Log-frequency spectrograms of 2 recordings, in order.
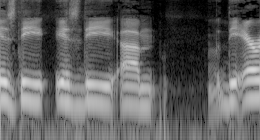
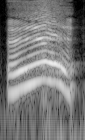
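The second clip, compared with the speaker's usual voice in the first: sharp forehand grunt, high and loud; tennis grunt; 10 semitones higher, 7 dB louder than usual. Shown as a demonstration. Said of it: "that's the noise I make when I, when I forehand".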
